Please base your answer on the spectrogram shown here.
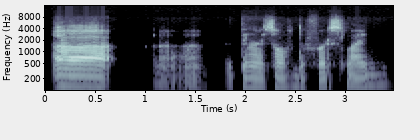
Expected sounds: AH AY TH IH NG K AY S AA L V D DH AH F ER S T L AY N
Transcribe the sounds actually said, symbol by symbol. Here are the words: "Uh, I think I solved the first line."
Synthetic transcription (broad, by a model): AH AY T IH NG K AY S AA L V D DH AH F ER S T L AY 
